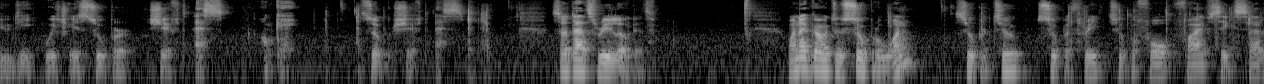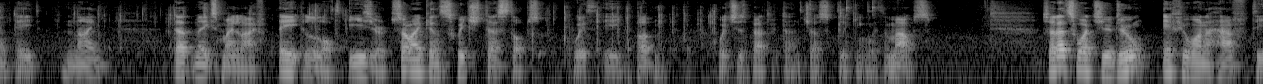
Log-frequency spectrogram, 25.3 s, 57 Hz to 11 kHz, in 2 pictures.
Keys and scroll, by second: 4.6 shift+super+s, 8.8 super+&, 9.8 super+é, 10.7 super+", 11.1 super+', 12.0 super+(, 12.7 super+§, 13.6 super+!, 14.1 super+!, 15.6 super+à, 16.9 super+&, 17.3 super+é, 17.9 super+", 18.3 super+', 18.7 super+&, 18.9 é, 19.2 super+&.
